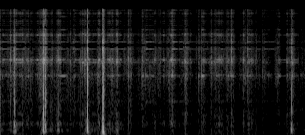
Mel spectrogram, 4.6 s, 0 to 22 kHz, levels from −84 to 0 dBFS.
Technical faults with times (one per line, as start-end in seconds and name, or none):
0.00-4.59 imaging from sample-and-hold upsampling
